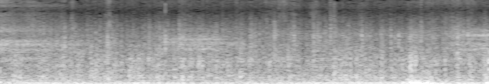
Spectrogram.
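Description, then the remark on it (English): Steady, dense rain hisses continuously on a rainy day with a deep low rumble underneath, like thunder rolling in the background; no one speaks. “Well, anyways, yeah, so today is a rainy day”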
